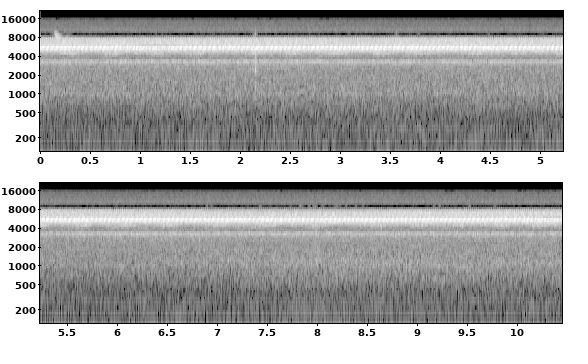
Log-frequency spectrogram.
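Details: Night-time cricket chorus from a forest, an unbroken shimmering high trill in layered bands, even in loudness throughout, with a faint brief tick near the start and otherwise no other sounds.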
